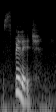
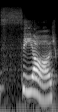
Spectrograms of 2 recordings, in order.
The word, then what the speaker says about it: sillage: power on me is it is that called spillage um i think you mean ciarge which is is pronounced it's pronounced cr is spelt as if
